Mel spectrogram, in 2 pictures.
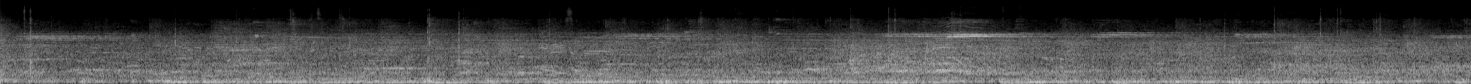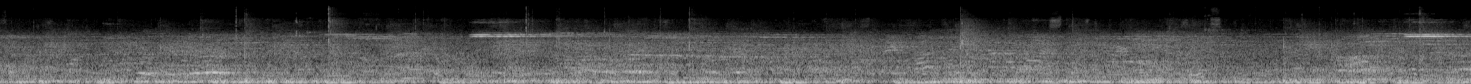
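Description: A steady murmur of many voices echoes through a large hall.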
